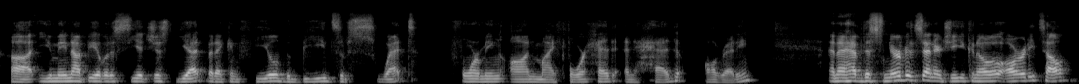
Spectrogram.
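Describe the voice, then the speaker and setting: A man in his forties from Mexico speaks as a leadership trainer in a live online session. His delivery is earnest and candid, and he addresses the listeners directly. His voice sits at an ordinary middle pitch for a man, and it comes through a video-call microphone. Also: a bit bright. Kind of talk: live online workshop presentation.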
